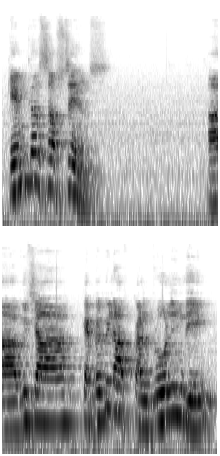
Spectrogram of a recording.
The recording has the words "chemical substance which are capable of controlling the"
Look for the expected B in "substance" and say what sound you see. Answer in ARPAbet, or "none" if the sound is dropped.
B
